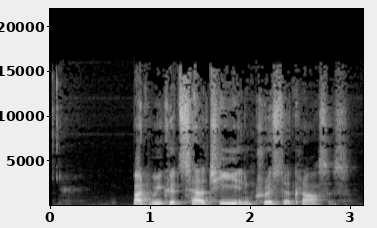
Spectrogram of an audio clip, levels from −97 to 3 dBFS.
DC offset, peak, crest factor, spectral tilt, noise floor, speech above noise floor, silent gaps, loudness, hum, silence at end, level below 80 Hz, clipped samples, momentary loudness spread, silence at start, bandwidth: under 0.1%; -2 dBFS; 20 dB; -4 dB/octave; -69 dBFS; 48 dB; none; -20 LUFS; none; 0.2 s; -56 dBFS; under 0.1%; 9 LU; 0.85 s; 16.5 kHz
